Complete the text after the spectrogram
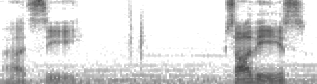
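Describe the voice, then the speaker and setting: Male gamer, low voice, bright edge, casual play-along commentary, self-directed mutters, faint game music. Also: expressive, extremely slow. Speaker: gaming video host. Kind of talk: casual let's play commentary, reading game text aloud.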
